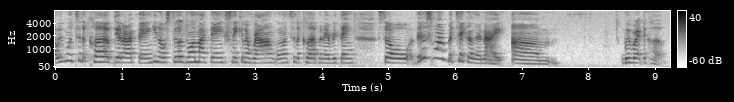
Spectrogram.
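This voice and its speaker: With a slightly high voice, vocal fry and a sharp tone, a woman vlogger speaks straight to her audience about her spiritual journey. It's casual personal storytelling, candid and rambling, thick with fillers and repeats.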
